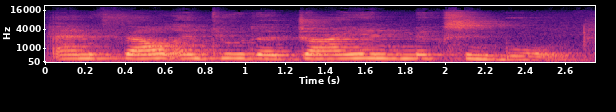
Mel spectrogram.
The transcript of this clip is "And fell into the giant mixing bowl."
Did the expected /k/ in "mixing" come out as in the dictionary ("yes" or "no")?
yes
